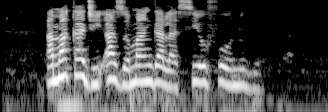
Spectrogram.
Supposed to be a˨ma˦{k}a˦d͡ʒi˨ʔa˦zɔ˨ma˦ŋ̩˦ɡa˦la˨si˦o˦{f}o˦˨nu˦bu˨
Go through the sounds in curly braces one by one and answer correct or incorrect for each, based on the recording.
correct, correct

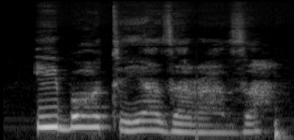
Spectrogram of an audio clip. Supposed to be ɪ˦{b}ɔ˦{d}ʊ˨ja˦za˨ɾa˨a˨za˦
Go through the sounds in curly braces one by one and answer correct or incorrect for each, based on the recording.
correct, incorrect: t

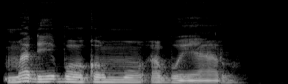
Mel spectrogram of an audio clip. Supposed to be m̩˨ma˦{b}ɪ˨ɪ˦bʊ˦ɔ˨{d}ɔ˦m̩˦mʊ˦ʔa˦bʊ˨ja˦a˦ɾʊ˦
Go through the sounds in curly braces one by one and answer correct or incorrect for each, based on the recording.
incorrect: d, incorrect: ɡ

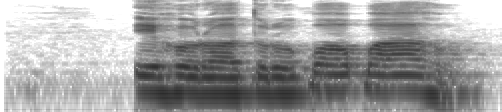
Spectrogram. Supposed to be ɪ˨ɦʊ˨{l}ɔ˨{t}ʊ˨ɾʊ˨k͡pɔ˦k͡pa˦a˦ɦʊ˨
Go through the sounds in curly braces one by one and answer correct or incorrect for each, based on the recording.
incorrect: ɾ, correct

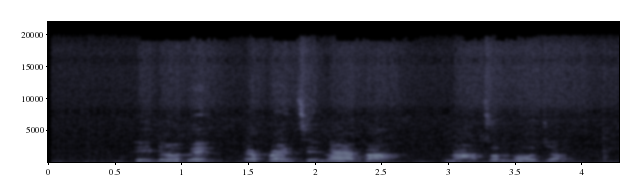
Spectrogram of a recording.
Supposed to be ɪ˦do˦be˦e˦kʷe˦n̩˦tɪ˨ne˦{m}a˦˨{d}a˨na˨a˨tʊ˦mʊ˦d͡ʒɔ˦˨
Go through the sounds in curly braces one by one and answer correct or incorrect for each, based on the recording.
incorrect: b, incorrect: none

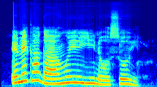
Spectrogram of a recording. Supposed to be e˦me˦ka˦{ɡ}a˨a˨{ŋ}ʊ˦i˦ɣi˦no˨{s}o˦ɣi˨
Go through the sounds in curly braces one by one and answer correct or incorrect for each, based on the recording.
correct, correct, correct

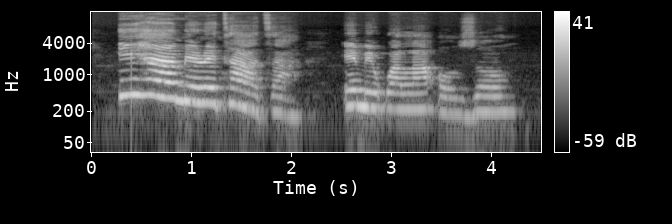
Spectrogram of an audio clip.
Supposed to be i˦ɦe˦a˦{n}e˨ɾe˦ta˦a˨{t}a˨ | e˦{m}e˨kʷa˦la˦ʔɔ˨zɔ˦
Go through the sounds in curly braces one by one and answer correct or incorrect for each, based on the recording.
incorrect: m, correct, correct

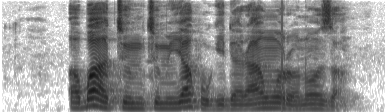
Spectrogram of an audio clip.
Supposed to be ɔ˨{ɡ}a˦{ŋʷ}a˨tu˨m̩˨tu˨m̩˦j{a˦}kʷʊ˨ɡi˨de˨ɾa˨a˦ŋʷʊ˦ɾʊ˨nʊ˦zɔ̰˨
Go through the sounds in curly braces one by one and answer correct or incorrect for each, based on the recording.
incorrect: ɡ͡b, incorrect: none, correct

